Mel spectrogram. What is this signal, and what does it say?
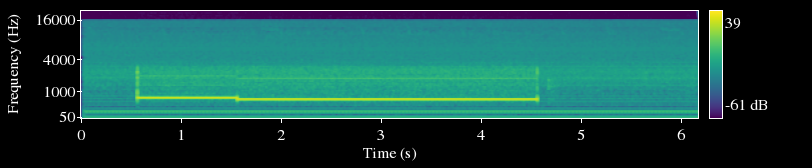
Two-tone page, heard as a one-second tone, then a three-second tone, about 710 then 640 Hz. It is heard from 0.6 to 4.6 s.
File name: 03754 21-11 Portage 154.385 Paging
